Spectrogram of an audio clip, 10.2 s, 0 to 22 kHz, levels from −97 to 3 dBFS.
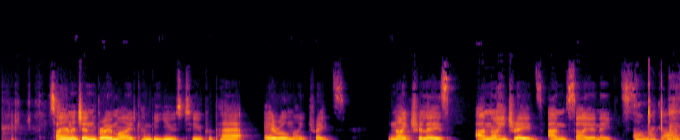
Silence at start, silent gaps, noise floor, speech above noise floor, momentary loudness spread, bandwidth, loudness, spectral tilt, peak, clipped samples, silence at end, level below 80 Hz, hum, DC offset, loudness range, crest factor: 0.75 s; none; -87 dBFS; 70 dB; 14 LU; 10.5 kHz; -17 LUFS; -6 dB/octave; -2 dBFS; under 0.1%; 0 s; -60 dBFS; none; under 0.1%; 5 LU; 16 dB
